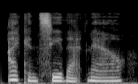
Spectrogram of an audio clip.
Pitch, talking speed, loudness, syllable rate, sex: 165 Hz, 215 wpm, -18 LUFS, 4.6 syllables/s, female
